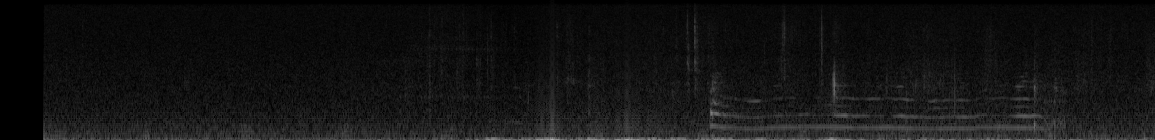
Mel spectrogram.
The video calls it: Orignal vocalise des orignaux!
